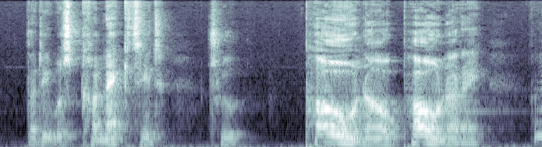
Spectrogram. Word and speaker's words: pono: And I put or I place is pono. Has a long O at the start.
